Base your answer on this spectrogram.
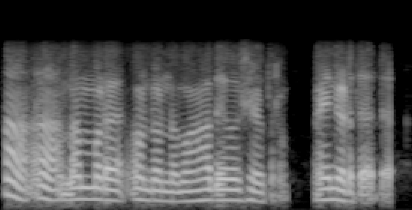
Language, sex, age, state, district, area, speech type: Malayalam, male, 30-45, Kerala, Idukki, rural, conversation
